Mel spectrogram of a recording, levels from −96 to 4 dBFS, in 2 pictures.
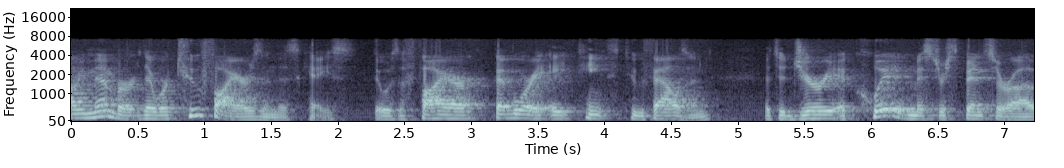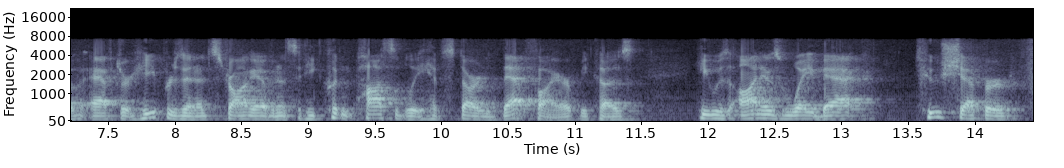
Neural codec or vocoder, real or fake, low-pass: none; real; 7.2 kHz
